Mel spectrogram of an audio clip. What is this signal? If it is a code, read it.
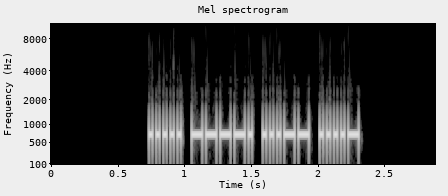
Morse code, heard as a keyed tone, about 44 wpm, 700 Hz. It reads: 5934
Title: Numbers - 4-Digit 45wpm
